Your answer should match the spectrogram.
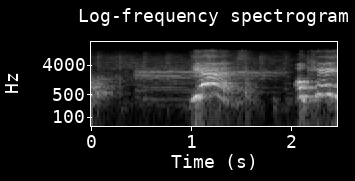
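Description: A steady electronic tone from a workout interval timer, held from about half a second in for about a second and a half. About a second in, a woman's short rising-and-falling vocal call sounds over it.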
